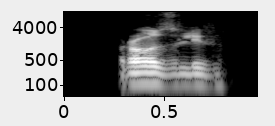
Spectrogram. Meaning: bottling
- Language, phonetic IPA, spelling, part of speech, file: Russian, [ˈroz⁽ʲ⁾lʲɪf], розлив, noun, Ru-ро́злив.ogg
